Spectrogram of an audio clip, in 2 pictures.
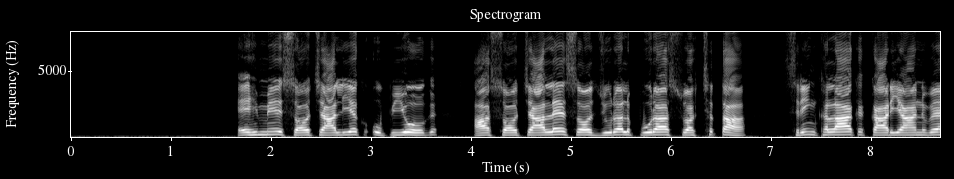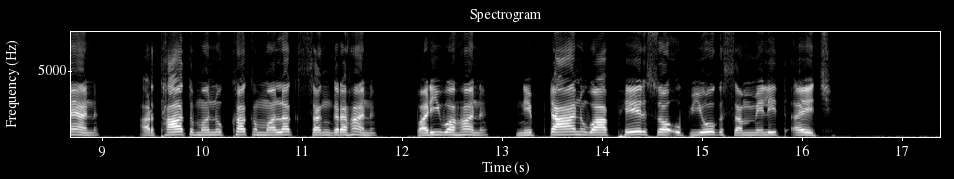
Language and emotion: Maithili, neutral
